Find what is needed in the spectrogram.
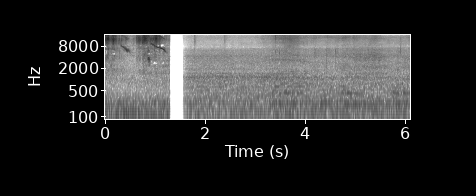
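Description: Outdoor traffic noise with a low rumble, cut off abruptly about a second and a half in. Then the steady background noise of a fast-food restaurant's dining room.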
